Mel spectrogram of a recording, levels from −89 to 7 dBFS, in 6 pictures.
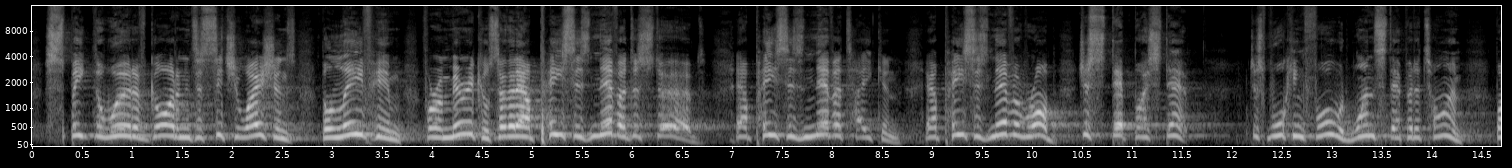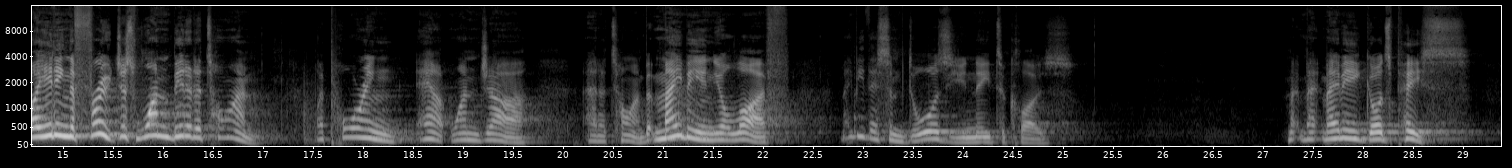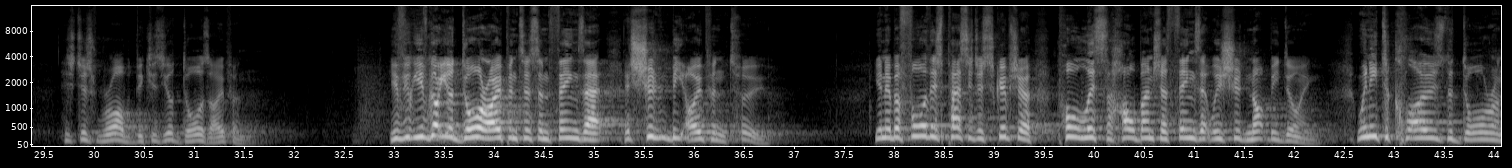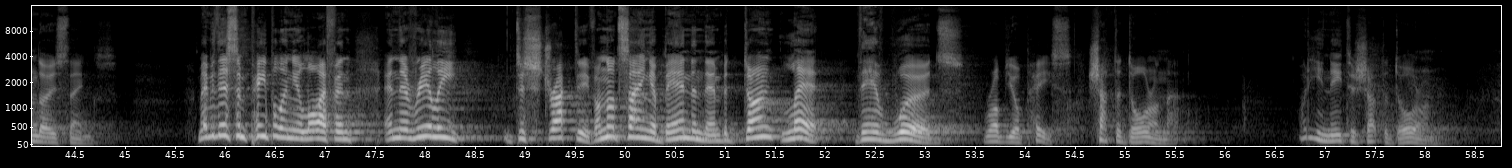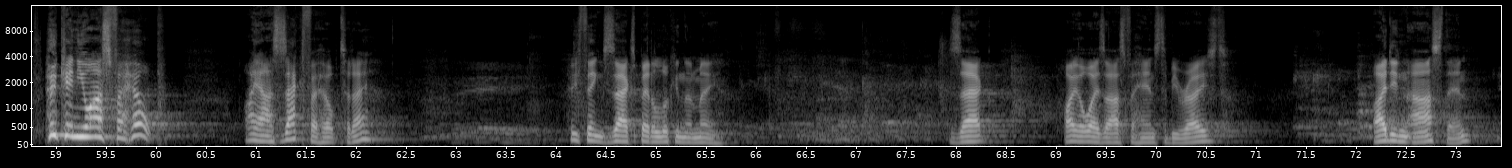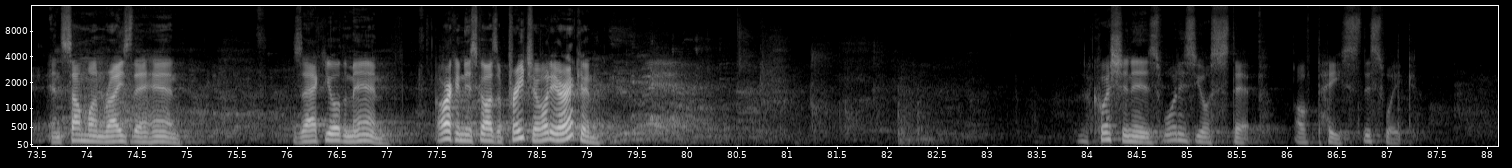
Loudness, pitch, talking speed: -23 LUFS, 200 Hz, 155 wpm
